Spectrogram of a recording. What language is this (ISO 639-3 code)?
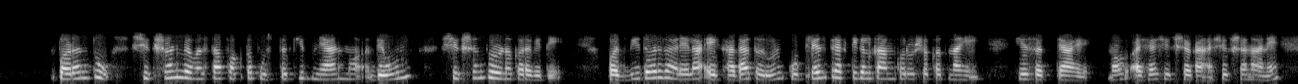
mar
